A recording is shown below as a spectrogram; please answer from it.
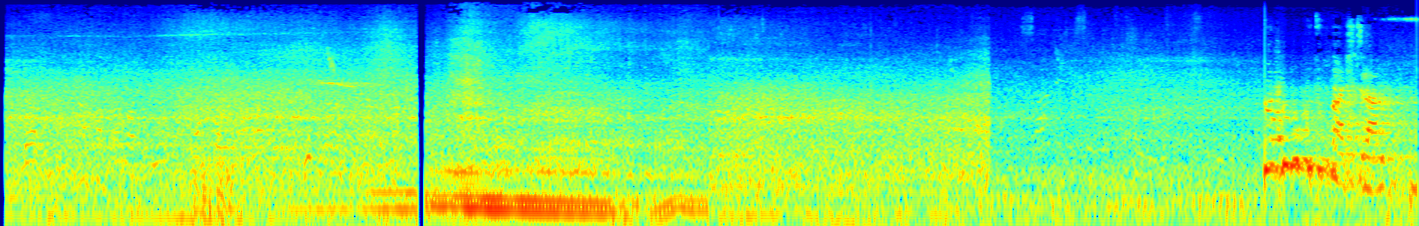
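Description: Street ambience with road traffic noise, including a vehicle's engine hum a few seconds in. The sound changes abruptly at two edit cuts. A voice starts speaking near the end.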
